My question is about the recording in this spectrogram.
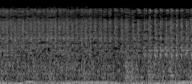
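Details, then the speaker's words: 2008 VW Passat B6 1.8 TSI misfiring on cylinders 1, 3, 4 after codes cleared; fuel pressure 40 bar OK; uneven lumpy idle with irregular knocking pulse; caused by injector seal air leak and clogged injectors. "помилки всі повидаляв мотор так от трусить"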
